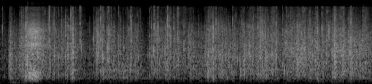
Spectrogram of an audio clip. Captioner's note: crunching cellophane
